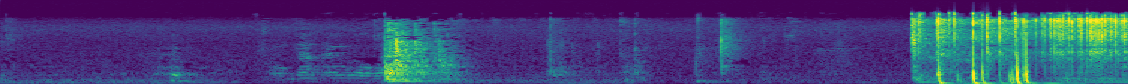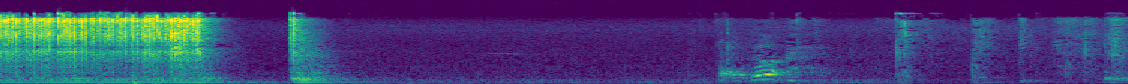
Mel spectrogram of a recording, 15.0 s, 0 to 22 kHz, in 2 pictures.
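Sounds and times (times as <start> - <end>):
arc welding crackling sizzle: 6.1 - 9.7
low hum: 6.1 - 12.0.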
